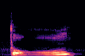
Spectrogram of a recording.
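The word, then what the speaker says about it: 懂: Le D qui se prononce comme un T français. Par exemple ici comprendre, tong.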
